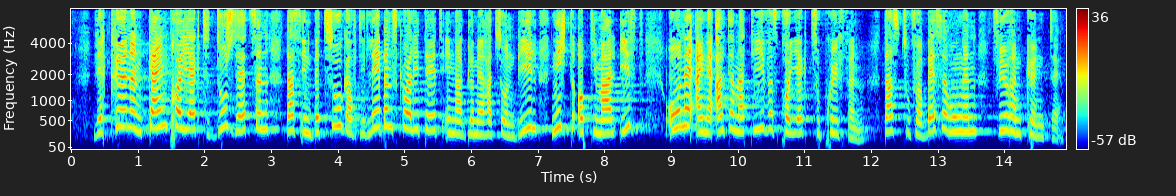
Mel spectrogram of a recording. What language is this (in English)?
Swiss German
